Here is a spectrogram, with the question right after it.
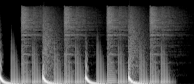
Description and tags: This is a basic Psytrance drum loop with bass. Use how you will, in mixing, in DJing and whatever.
studio, psy, bpm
